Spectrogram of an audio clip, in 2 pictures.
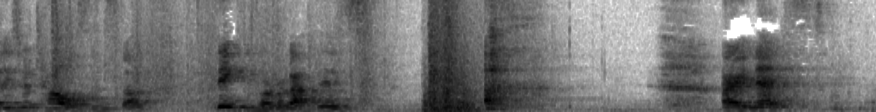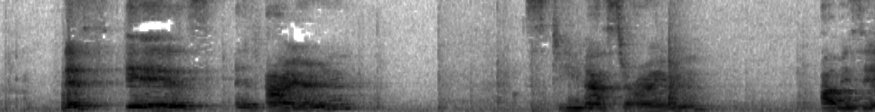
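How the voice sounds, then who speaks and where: A woman's voice: low voice, measured pace, pauses often, a bit bright, a little hiss or hum. A young woman vlogger casually chatting as she unboxes gifts, bubbly and slangy, full of "like" fillers. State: out of breath at times. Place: room at home, moving in. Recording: echoey empty room, camera mic from a distance.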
